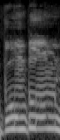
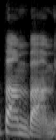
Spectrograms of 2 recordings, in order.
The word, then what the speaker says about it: Bum Bum: It is pronounced boom boom, not bum bum.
